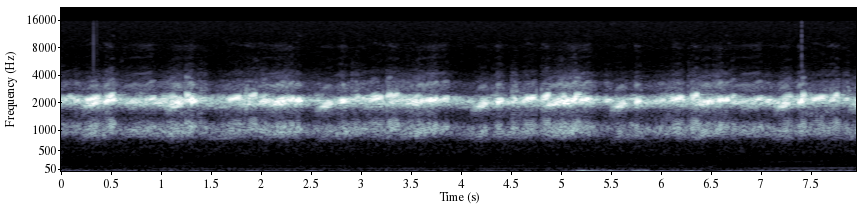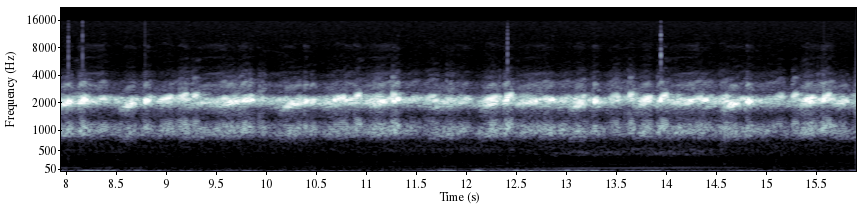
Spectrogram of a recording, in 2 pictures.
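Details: Frogs croaking together in a spring wetland behind a house, live recording: a steady, thick trilling chorus throbs without pause, with occasional faint clicks and a low distant rumble underneath.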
